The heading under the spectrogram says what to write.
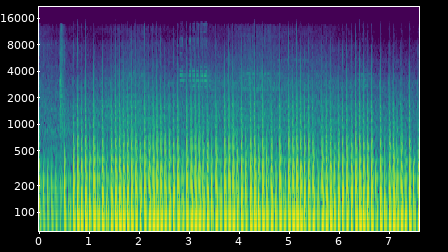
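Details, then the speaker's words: Motorcycle with Juken 5 ECU, idle ignition timing remapped for a rumble idle: a single-cylinder engine idles with a deep, loping beat that stumbles and surges up and down; revving higher runs normally. "Tapi ini suara mesinnya pincang, bro. Suara mesinnya tuh naik turun ya. Naik turun."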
